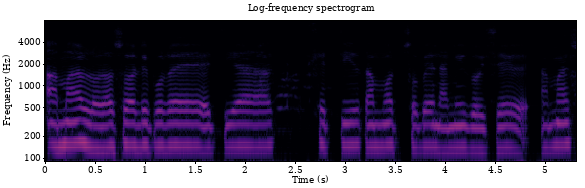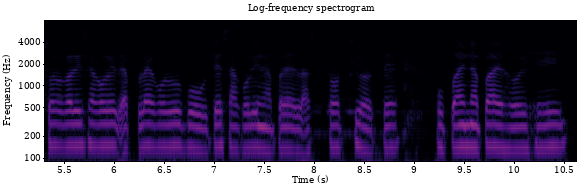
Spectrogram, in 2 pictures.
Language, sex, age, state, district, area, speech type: Assamese, male, 30-45, Assam, Darrang, rural, spontaneous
